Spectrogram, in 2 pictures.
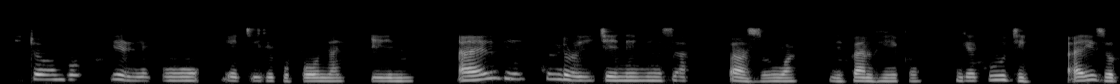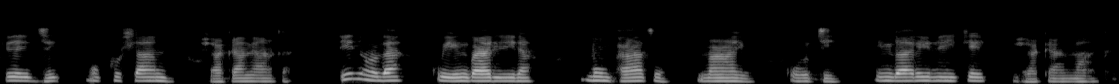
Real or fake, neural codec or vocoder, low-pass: fake; codec, 16 kHz, 2 kbps, FreqCodec, larger model; 5.4 kHz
